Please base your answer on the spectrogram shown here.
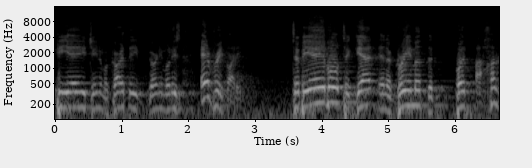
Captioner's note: speaking quickly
